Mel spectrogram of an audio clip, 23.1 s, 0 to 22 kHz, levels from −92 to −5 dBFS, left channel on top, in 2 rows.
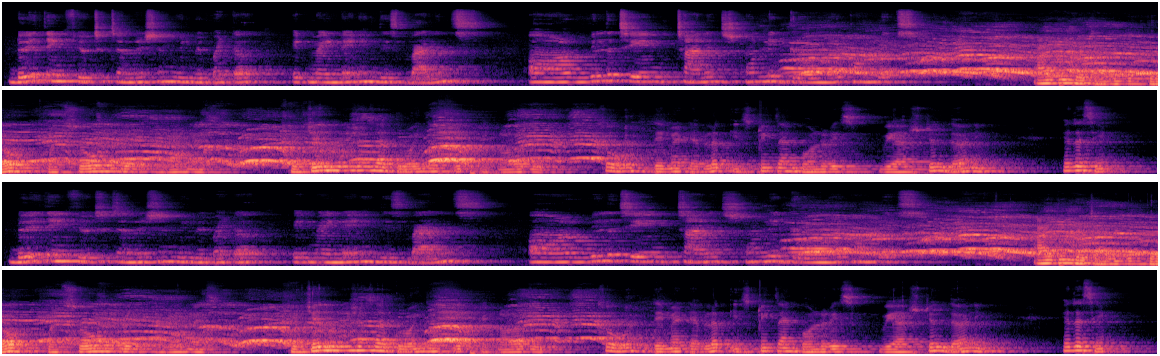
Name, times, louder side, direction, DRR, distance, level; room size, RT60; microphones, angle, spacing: voice 1, 0.1-2.5 2.9-4.7 5.3-9.3, equal, 80° left, -1 dB, 1.2 m, -35 dB
Cheering, 7.8-17.8, left 1 dB, 30° left, 1.3 m, -30 dB
voice 2, 10.3-13.6 14.4-17.0 17.6-20.1 20.3-21.4 22.2-22.6, right 1 dB, 15° right, 3 dB, 0.4 m, -30 dB
7.9 x 4.5 x 2.8 m, 1.4 s
head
